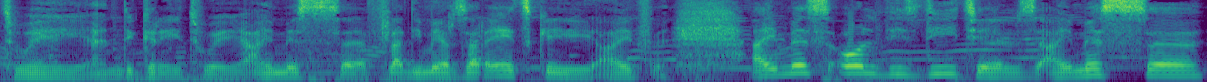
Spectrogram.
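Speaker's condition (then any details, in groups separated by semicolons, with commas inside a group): No condition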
